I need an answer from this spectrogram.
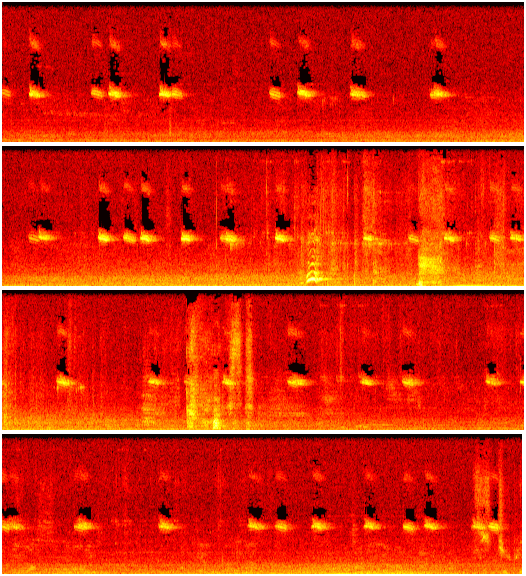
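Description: A small bird, a fledgling caught by a cat, squeaking over and over in short high peeps, about one to two a second: its distress cries. A few louder brief sounds come about ten seconds in and again near sixteen seconds, one of them sliding up and then down in pitch.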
